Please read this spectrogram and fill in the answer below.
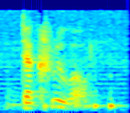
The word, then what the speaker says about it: dakruo: It's dakruo, D-A-K-R-U long O. Dakruo.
